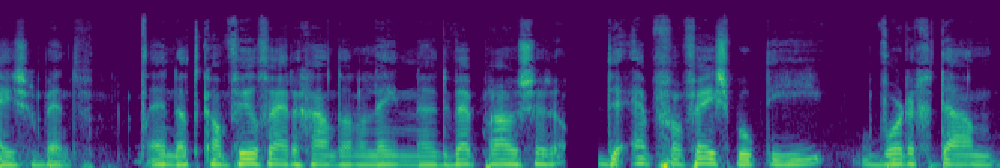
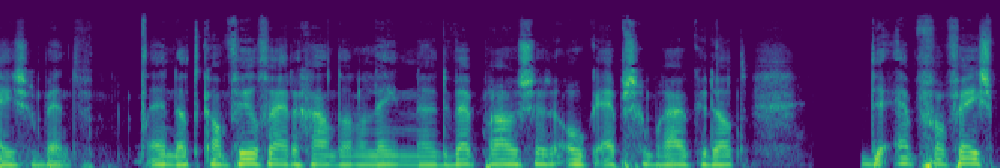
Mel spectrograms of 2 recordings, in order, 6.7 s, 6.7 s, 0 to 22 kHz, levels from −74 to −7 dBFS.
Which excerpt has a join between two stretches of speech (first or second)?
first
